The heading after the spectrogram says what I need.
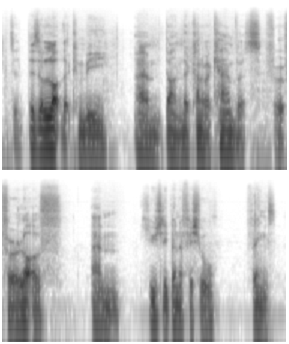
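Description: Low-voiced man, reflective interview guest. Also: fairly even intonation, moderate pace, a little mellow, dry recording. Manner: reflective, frequent fillers and restarts. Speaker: youth and community worker, guest. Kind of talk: conversational interview.

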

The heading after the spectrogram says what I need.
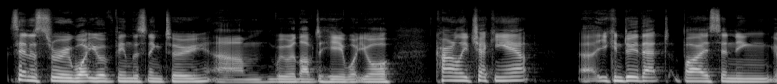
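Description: A man's voice: mid-range voice, fairly bright tone, clear, resonant tone. An Australian man co-hosting a podcast in casual chat, laughing often and swearing freely in jokey banter. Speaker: podcast co-host.

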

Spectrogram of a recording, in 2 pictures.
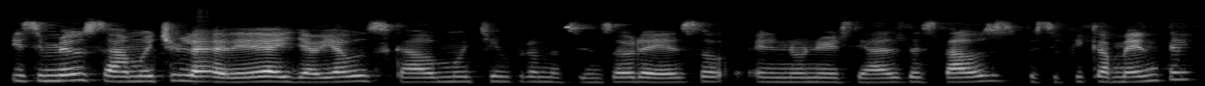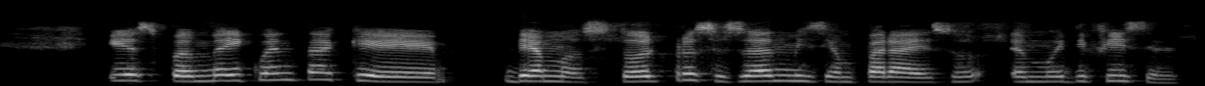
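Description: A woman's voice: a little high, a little fast, no room sound. A teenage girl, a student guest talking reflectively and hesitantly in a casual podcast conversation. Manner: reflective, hesitant, many fillers like "como" and "entonces". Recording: dull lo-fi dry sound.

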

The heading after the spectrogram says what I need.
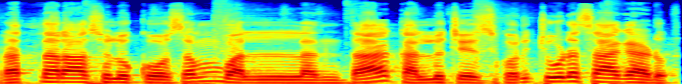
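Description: A man narrating a folk tale in a measured, expressive telling. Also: medium pitch, smooth. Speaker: storyteller. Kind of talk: storytelling narration. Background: faint background music.

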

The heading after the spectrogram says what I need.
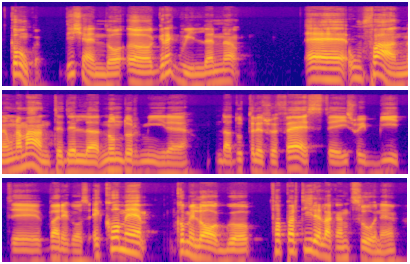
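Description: A man's voice: mid-range voice, lively intonation, slow, dry recording, studio quality. A young man hosting a casual, humorous solo podcast, rambling and correcting himself as he talks through a face mask. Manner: rambling, self-correcting, uses swear words. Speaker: podcast host. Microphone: close podcast microphone, dry sound.

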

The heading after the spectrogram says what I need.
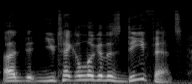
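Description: A man co-hosting a sports talk show, arguing his opinions emphatically with quick restarts. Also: on the high side, a little mellow, dry recording.

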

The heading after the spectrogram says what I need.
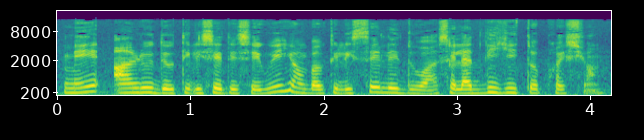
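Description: A woman from Mexico speaking French with a Mexican Spanish accent, a shiatsu practitioner answering interview questions with many pauses and restarts. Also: medium pitch, mellow, slight background noise. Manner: hesitant, many fillers and restarts.

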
